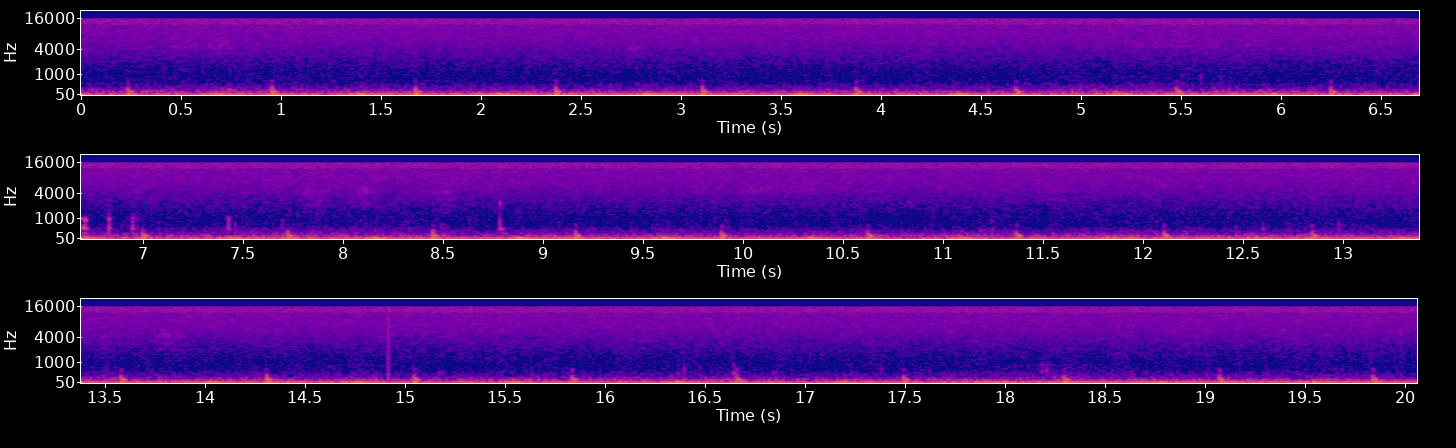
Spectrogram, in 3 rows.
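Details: Binaural ASMR recording of a man's heartbeat: steady, soft, low thumps about 82 a minute over a faint low hum, stomach sounds possibly included; normal heartbeat.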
